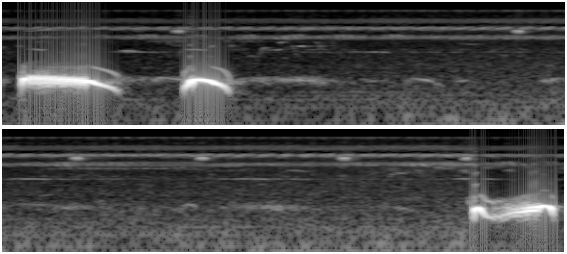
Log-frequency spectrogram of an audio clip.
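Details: Lure call of a spotted dove meant to attract wild birds: a long hoarse coo and a shorter arched one, several seconds of near silence, then a fresh pair of coos; a faint high steady tone continues.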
